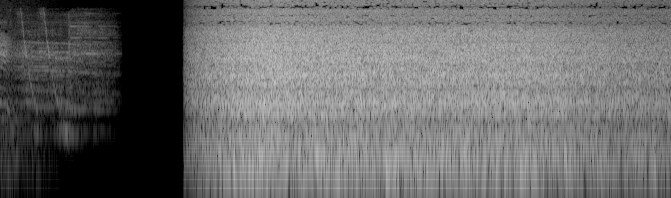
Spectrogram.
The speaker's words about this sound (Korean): 예상대로 흑백 화면이 지지직거리는 소음과 함께 나타났다.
